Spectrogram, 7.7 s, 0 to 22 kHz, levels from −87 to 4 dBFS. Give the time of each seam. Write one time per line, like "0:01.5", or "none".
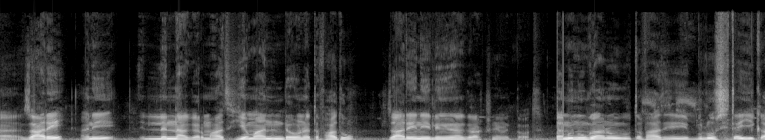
0:05.6

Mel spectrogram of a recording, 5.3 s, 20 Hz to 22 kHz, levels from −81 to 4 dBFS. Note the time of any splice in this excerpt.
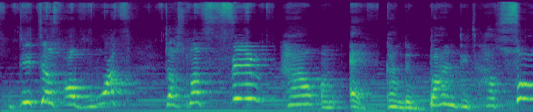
0:02.7
0:03.7

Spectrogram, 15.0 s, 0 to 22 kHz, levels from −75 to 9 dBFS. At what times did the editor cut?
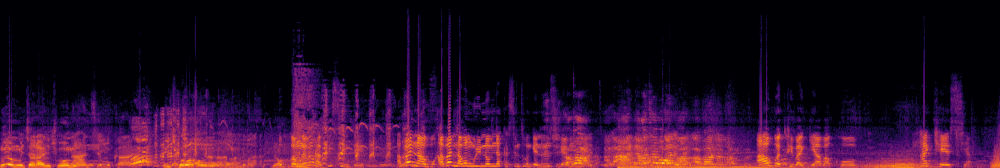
none

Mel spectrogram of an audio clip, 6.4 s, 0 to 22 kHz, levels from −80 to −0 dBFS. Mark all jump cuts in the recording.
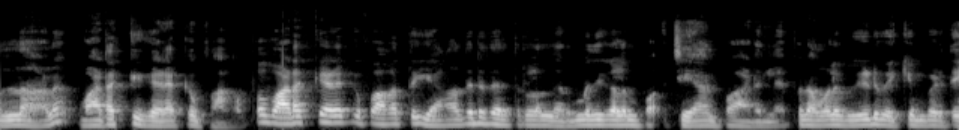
0:01.5

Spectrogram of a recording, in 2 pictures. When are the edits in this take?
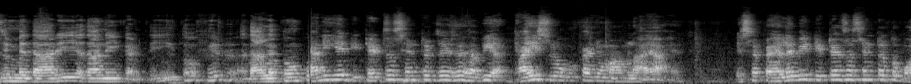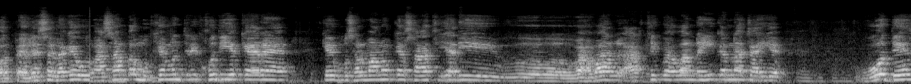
0:03.0
0:10.0

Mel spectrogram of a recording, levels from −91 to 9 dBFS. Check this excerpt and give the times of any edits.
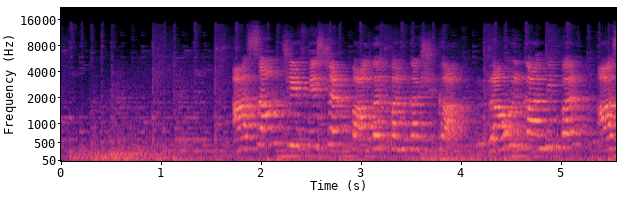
0:01.3

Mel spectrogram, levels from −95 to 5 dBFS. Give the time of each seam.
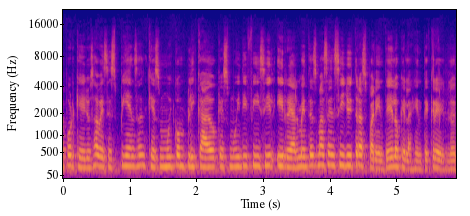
none

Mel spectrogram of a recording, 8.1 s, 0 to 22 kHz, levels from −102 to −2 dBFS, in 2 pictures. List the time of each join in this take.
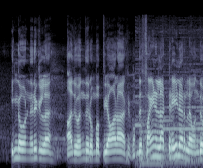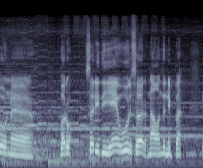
0:02.6

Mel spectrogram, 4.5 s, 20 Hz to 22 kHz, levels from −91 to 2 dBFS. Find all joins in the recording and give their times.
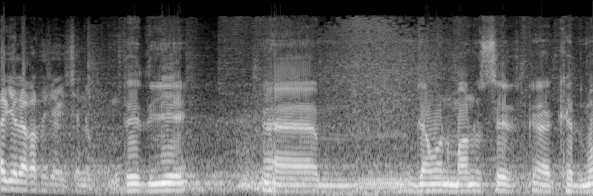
0:00.9

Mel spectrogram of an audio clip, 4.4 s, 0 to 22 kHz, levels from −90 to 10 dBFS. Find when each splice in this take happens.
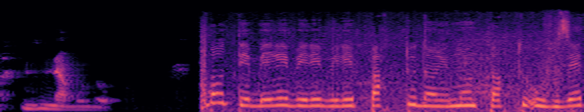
0:01.5

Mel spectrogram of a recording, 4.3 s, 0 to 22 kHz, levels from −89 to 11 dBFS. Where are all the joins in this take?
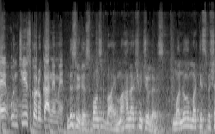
0:01.2

